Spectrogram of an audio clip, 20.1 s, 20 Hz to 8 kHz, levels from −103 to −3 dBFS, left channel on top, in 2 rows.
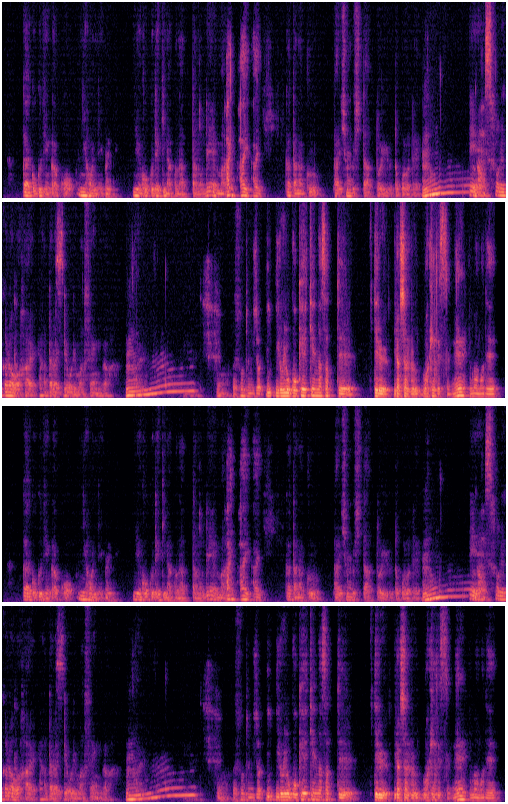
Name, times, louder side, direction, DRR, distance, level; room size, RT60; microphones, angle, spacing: voice 1, 0.4-2.0 2.6-4.5 5.7-6.3 6.6-8.3 9.3-12.3 12.7-12.9 13.7-13.9 14.4-14.6, left 4 dB, 75° left, 0.9 m, -36 dB
voice 2, 4.5-5.2 6.9-7.0 8.4-9.8 10.8-11.3 12.5-13.9 14.7-17.2 17.5-19.9, left 3 dB, 55° left, 0.4 m, -30 dB
4.0 x 2.7 x 2.4 m
head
